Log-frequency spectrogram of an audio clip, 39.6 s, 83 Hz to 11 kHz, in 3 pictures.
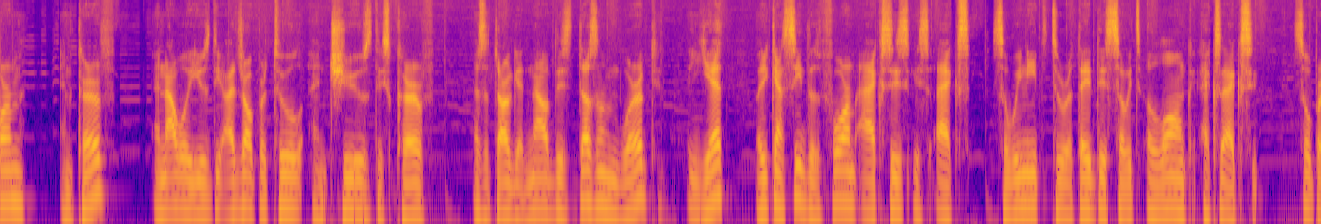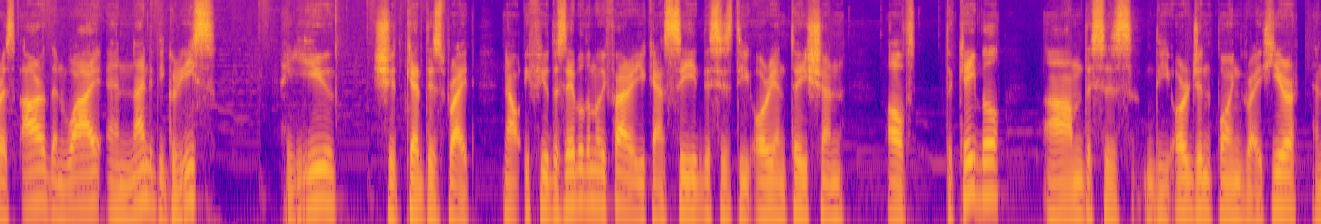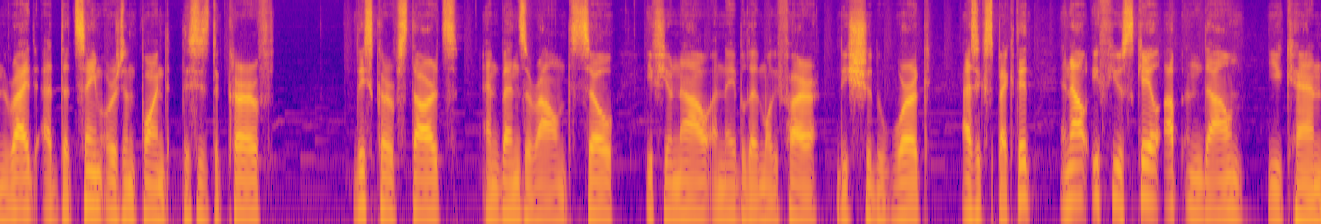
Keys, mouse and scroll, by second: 2.2 click, 12.5 KP_Subtract, 12.5 Escape, 13.3 r, 13.6 y, 14.5 KP_9, 14.5 KP_0, 16.5 KP_Enter, 18.8 click, 21.6 shift+middle drag, 22.3 middle click, 22.8-24.6 scroll up 3, 26.2 click, 27.9 shift+middle drag, 31.7-32.5 scroll down 2, 32.5 click, 33.8 click, 34.4-36.1 middle drag, 37.3 s.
